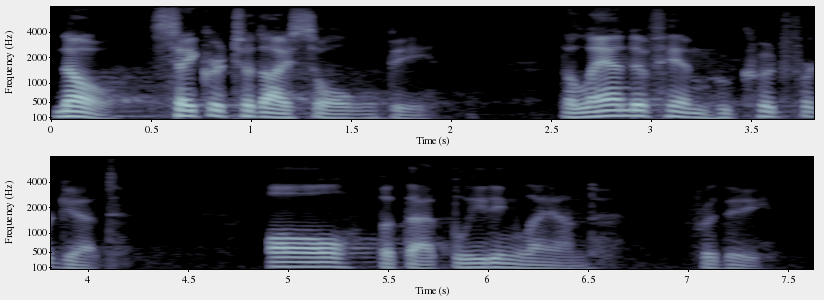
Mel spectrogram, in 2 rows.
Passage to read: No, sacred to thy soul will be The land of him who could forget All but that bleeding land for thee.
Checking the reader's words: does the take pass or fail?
pass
